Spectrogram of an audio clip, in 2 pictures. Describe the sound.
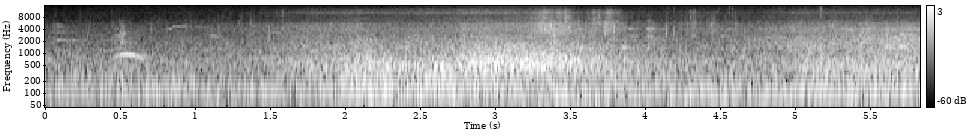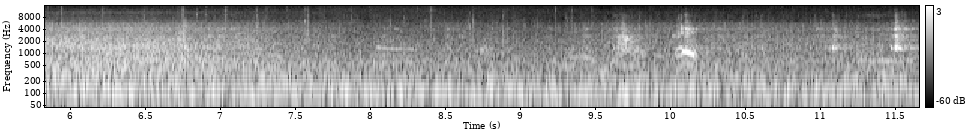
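Calm sea waves on the Brittany coast wash in a soft, continuous hiss that gently swells and fades, with a low rumble of wind. A few faint clicks are heard near the end.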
